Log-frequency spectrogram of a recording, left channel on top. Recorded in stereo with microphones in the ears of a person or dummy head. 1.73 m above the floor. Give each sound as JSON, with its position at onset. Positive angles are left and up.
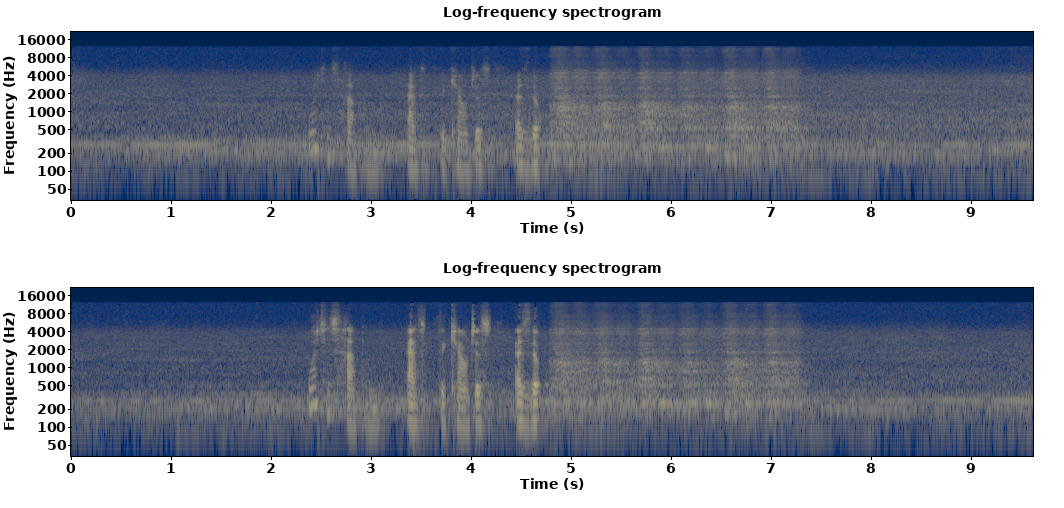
{"t": 2.4, "sound": "a man speaking", "side_deg": -45, "distance_m": 0.9}
{"t": 4.8, "sound": "sawing", "side_deg": 5, "distance_m": 3.0}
